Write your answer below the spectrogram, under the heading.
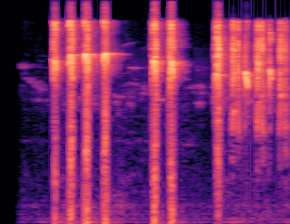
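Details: Olive-backed sunbird song used as a training recording for caged songbirds: a quick run of four sharp, very high chips, a pause, two more chips, then a rapid thin twittering trill. The background is clean and silent.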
